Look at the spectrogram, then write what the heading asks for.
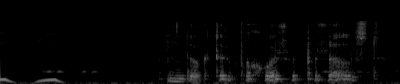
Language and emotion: Russian, sad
